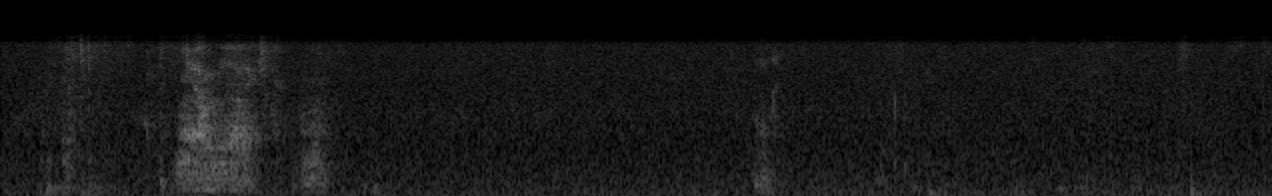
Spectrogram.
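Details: Max, a boxer dog, indoors with Mr. Bigglesworth, gives one short, loud, rough vocal burst about a second in, followed by a softer grunt, then quiet room sounds with a faint thud near the end.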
